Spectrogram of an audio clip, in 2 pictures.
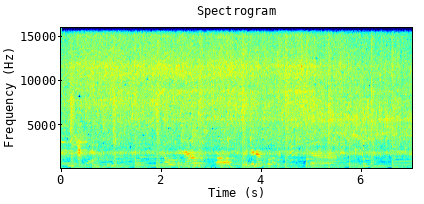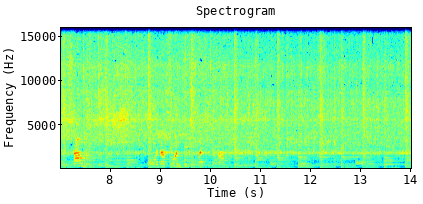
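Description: Frying pan sizzling as salmon fillets are laid in among onion, chili, garlic and lemongrass, under background music with a steady beat.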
